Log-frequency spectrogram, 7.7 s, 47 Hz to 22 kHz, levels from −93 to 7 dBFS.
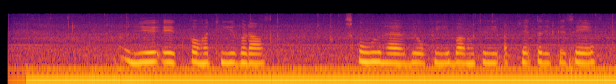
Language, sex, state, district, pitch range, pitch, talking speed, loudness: Hindi, female, Punjab, Pathankot, 210-235 Hz, 225 Hz, 115 wpm, -15 LUFS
